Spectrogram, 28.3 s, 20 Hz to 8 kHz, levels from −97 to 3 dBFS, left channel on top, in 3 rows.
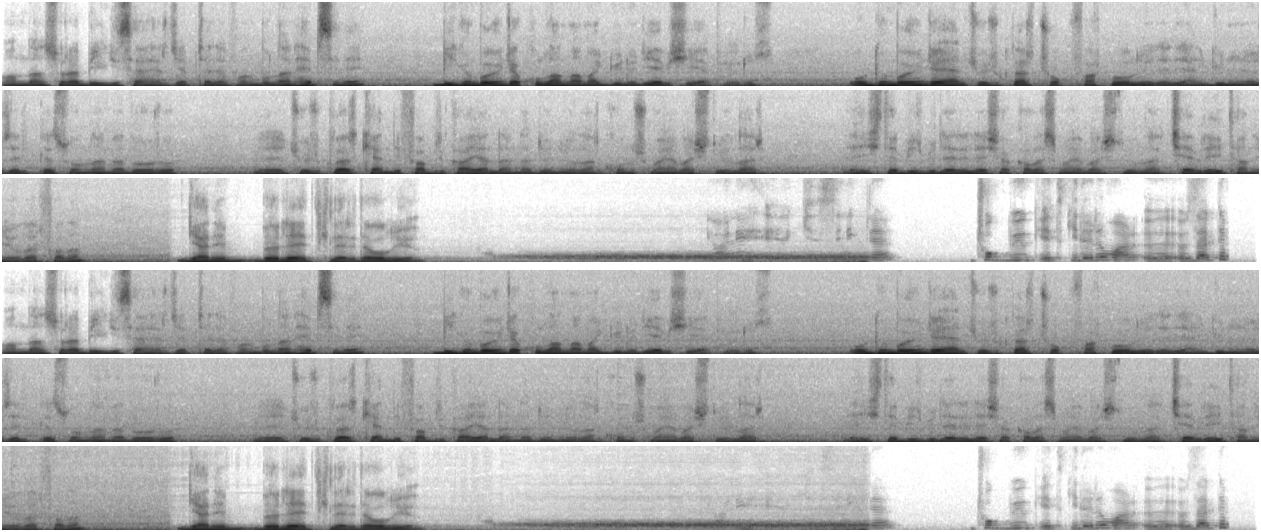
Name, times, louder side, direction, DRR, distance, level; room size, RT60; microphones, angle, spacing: voice 1, 0.0-2.7 3.2-5.8 6.4-10.8 11.3-15.2 15.7-19.5 20.2-22.0, equal, ahead, 0.7 m, -17 dB
sound 1, 1.0-20.1, equal, 25° right, 2.5 m, -32 dB
sound 2, 10.1-25.4, right 1 dB, 45° right, 2.2 m, -35 dB
voice 2, 24.1-25.6 26.2-28.1, left 2 dB, 70° left, 3.6 m, -38 dB
head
